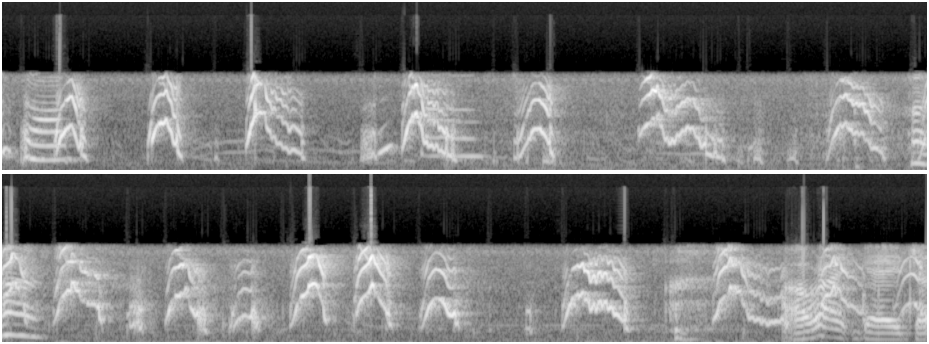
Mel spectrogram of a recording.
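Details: A litter of red and black standard poodle puppies, two weeks old, Molly and Cooper's second litter, cry almost continuously: dense overlapping high squeals, yelps and whines, each sharply rising then dropping, several per second.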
